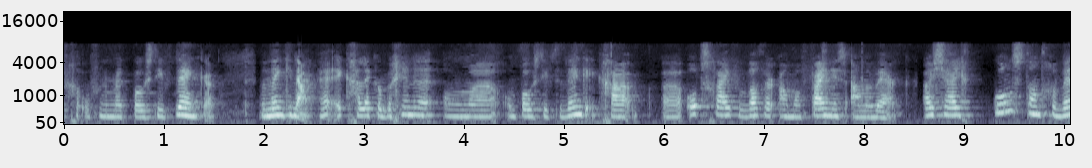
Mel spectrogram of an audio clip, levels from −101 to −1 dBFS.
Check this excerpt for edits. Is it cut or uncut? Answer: cut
